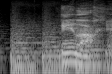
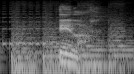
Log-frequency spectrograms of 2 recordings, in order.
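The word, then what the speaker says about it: Caellach: This one is easy enough. Kalach is how I think that would be pronounced.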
